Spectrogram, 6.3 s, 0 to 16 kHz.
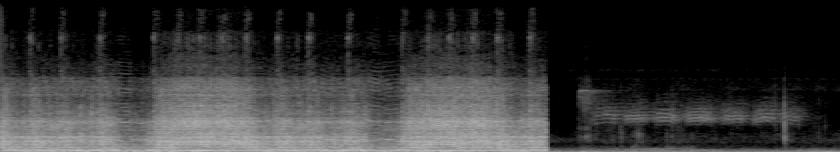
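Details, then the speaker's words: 1953 Studebaker Starliner, 6 V, off the road possibly 45 years, factory wiring bypassed with hot wire to the coil: steady cranking about two and a half beats a second, no firing; erratic spark, owner suspects dirty points. "So, I saw a spark, but it's very erratic. I don't know what causes that. If it's just the points are still too dirty, they don't get consistent spark jumping."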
